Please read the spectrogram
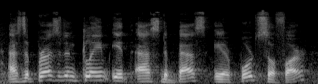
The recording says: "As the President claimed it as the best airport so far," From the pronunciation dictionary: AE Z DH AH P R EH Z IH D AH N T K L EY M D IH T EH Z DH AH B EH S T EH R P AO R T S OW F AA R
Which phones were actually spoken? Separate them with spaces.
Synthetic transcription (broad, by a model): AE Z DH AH P R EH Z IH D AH N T K L EY M IH T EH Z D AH B EH S T EH R P AO R T S OW F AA R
